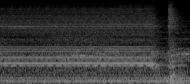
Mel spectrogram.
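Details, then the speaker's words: Porsche Cayenne fuel pump run by scan-tool activation with the engine off: a steady, even electric hum with no surging or grinding; the fuel pump is running normally. "For example, maybe we'll test the um fuel pump. Might have to listen closely for this one."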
